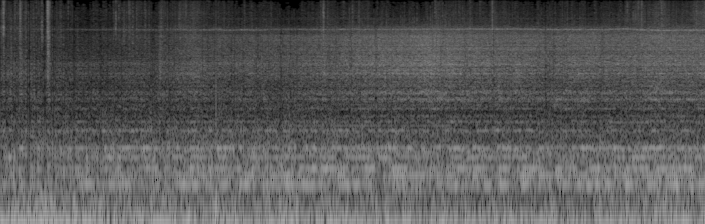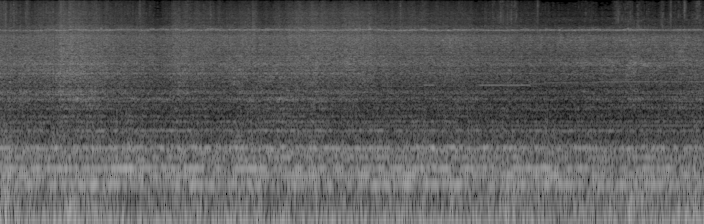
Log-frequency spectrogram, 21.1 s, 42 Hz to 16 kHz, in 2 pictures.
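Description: Falcon 9 first stage's nine Merlin 1D engines during ascent, heard from the ground as a steady low rumble that slowly fades as the rocket climbs away.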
